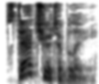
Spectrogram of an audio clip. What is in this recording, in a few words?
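"statutably", British English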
